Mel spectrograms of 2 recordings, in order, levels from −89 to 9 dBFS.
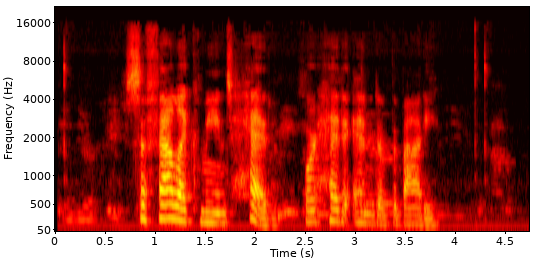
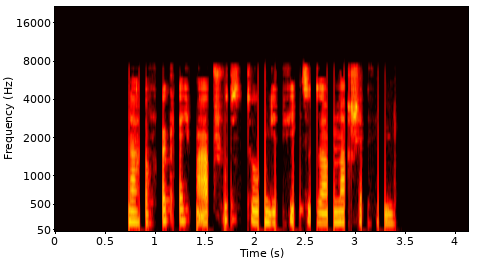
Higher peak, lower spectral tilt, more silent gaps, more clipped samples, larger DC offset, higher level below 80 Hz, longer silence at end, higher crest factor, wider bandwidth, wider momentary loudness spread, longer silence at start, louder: about the same, -6 dBFS vs -6 dBFS; about the same, -3 dB/octave vs -3.5 dB/octave; second, none vs 1.03-1.07 s, 1.36-1.41 s, 1.88-1.92 s; neither; neither; second, -66 dBFS vs -60 dBFS; first, 0.9 s vs 0.7 s; about the same, 22 dB vs 22 dB; first, 16.5 kHz vs 7.8 kHz; first, 15 LU vs 7 LU; second, 0.1 s vs 0.75 s; about the same, -26 LUFS vs -26 LUFS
